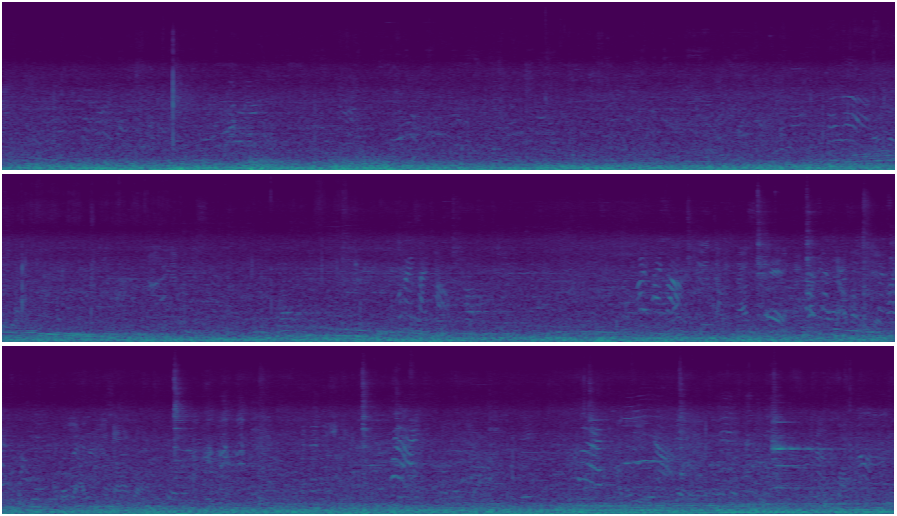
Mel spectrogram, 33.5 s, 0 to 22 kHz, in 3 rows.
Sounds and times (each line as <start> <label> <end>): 0.0 Traffic Sound 33.4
